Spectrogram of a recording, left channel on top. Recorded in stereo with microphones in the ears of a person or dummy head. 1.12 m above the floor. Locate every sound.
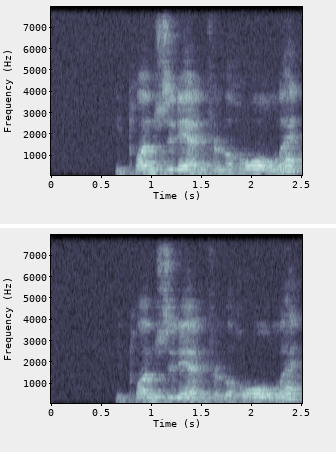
0.6 s a man speaking: 50° left (ahead or behind), 0.7 m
